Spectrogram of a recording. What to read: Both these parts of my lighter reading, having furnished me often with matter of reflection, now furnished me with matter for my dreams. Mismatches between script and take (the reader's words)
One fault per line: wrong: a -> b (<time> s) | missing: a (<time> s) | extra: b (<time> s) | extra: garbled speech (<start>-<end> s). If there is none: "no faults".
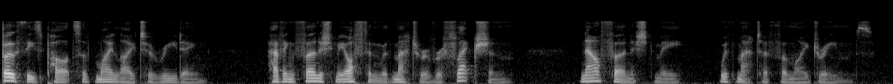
no faults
